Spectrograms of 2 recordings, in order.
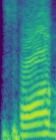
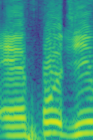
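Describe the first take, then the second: First: The letters are blended into one word. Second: Each letter is said separately. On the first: The speaker calls it wrong. "ફોગ નહીં બોલતા" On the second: The speaker calls it right. "એફઓજી બોલવાનું"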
